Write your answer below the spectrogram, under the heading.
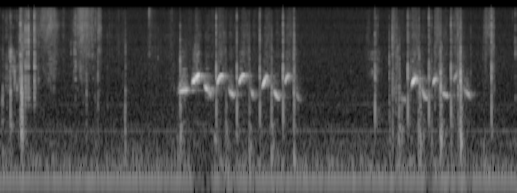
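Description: A person whistling bird-like chirps as the crossbill's call: a quick run of about five short chirps that swoop down in pitch, then after a pause a second run of four. Light paper clicks and rustles from handling a pop-up book come and go.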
